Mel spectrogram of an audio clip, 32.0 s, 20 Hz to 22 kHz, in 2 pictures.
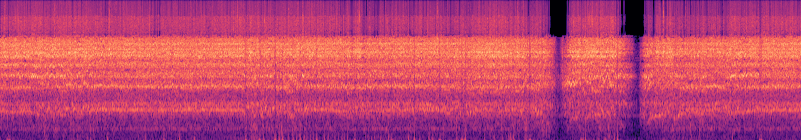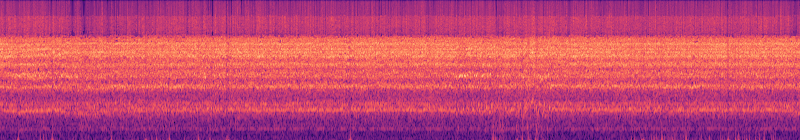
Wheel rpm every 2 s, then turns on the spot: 220, 230, 230, 230, 220, 150, 140, 220, 220, 230, 230, 230, 230, 230, 230, 230.
10-12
